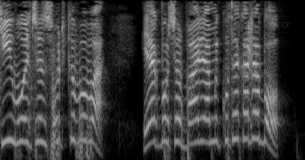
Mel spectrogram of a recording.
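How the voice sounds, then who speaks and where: A woman performs a cartoonish character voice, squeaky and extremely high in pitch, at a fairly quick pace. Her intonation stays monotone and flat, and her loudness is very even. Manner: whiny, pleading.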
